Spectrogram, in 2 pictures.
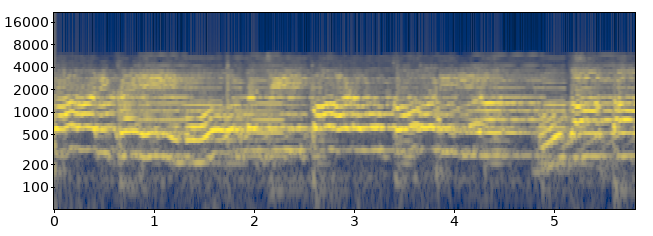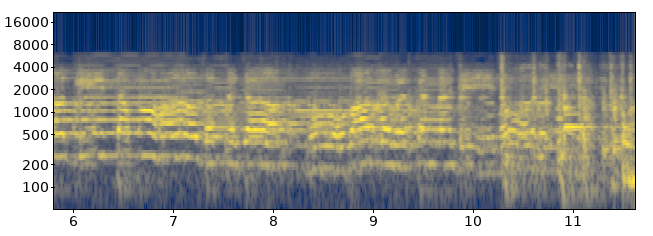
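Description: Male vocalist singing a Sindhi song in long, wavering melismatic phrases, over steady held accompanying notes and drum strokes. The drumming grows busier near the end.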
